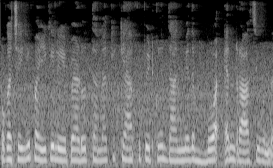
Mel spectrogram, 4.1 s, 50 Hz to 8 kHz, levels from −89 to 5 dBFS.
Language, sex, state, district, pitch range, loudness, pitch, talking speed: Telugu, female, Andhra Pradesh, Chittoor, 190-205 Hz, -15 LUFS, 195 Hz, 190 wpm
